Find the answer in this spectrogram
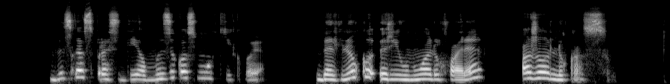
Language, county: Lithuanian, Šiauliai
